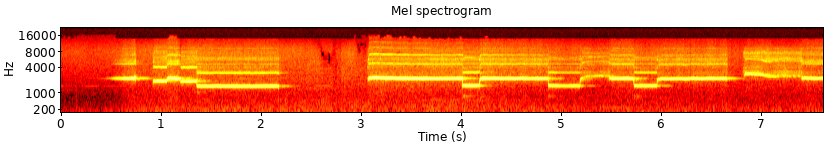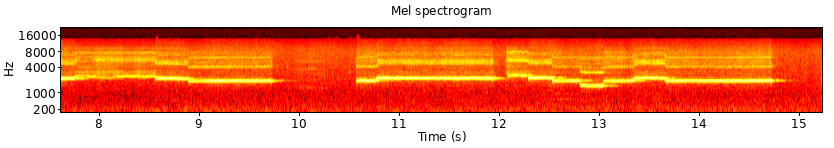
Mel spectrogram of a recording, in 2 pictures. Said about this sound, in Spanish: y dos flautas, una muy pequeña de hueso, con tres agujeros superiores y uno inferior,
